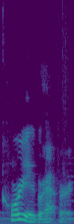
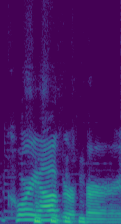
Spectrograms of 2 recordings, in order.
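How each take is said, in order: First: The stress falls on an unusual syllable. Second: The stress falls on the usual syllable. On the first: The speaker calls it wrong. "I almost said choreographer" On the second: The speaker calls it right. "Choreographer is how you say that word"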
